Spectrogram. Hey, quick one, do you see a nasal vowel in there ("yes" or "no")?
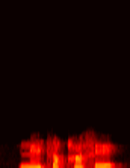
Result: yes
